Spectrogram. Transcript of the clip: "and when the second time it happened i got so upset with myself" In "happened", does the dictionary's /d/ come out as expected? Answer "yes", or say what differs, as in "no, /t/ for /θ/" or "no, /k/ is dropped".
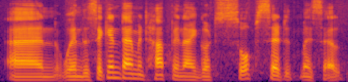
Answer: yes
